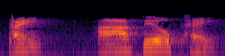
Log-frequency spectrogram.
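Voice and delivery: slow, emphatic complaint of a grandma; mild mock grumpiness. Grandma answering the man who prayed, mildly grumpy imitation. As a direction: draw out the complaint, lightly acted.

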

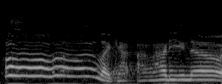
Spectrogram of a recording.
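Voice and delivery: high mock wail, imitating a sobbing woman; bawling. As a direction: wail it like someone overcome. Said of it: "this lady starts bawling, crying, like".

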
